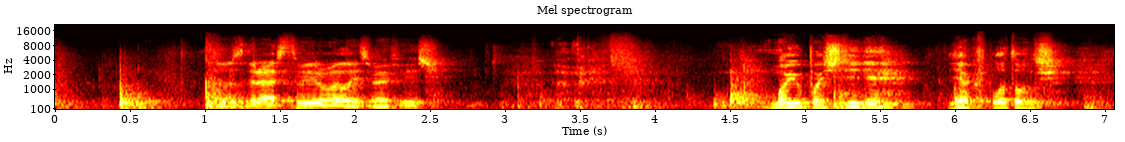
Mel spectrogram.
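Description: An elderly man with a deep voice speaks a greeting.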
